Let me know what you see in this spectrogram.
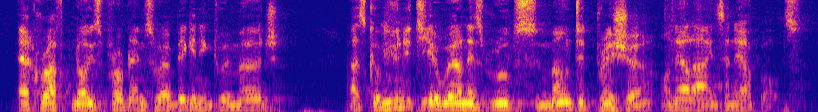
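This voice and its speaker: A man's flat, monotone voice at a medium pitch, with noticeable background noise. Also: moderate pace. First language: French. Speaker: aerospace industry executive. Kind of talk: conference presentation. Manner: formal.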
